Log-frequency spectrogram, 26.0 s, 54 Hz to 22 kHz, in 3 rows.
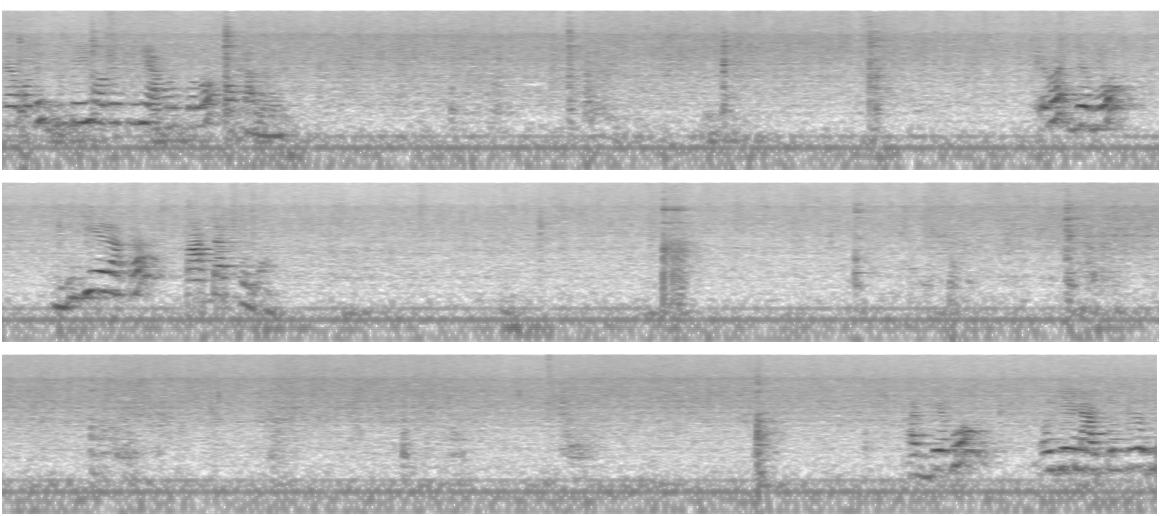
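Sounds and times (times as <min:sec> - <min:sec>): food sizzling in oil: 0:00.0 - 0:26.0.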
